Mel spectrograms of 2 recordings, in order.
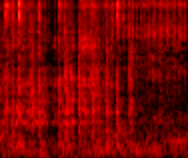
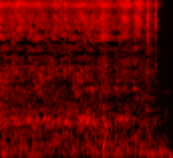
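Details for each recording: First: Road bike in its high gear with the chain on the big front ring: light, fast metallic ticking and scraping as the chain chatters against the front derailleur, whose high limit screw is set too tight and needs adjusting outward. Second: Road bike rear derailleur after adjuster-screw adjustment: quick, light ticking and soft whirr as the chain runs through the pulleys, fading to a stop; normal derailleur pulley noise, nothing wrong.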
